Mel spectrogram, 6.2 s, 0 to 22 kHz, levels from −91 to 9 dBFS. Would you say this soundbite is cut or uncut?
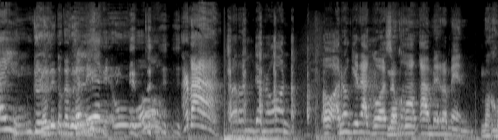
uncut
